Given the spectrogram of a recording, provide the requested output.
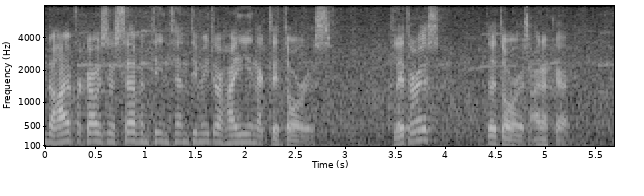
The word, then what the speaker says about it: clitoris: I think the stress is supposed to be on the first syllable.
